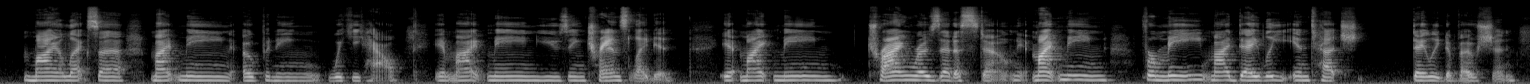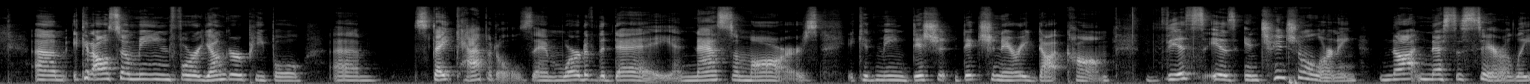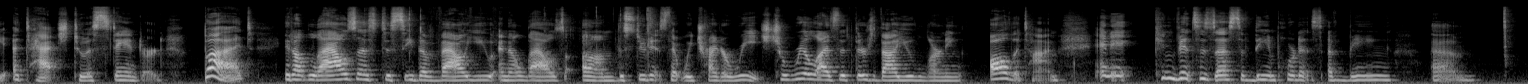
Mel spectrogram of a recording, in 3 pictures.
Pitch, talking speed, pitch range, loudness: 195 Hz, 130 wpm, 185-210 Hz, -22 LUFS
